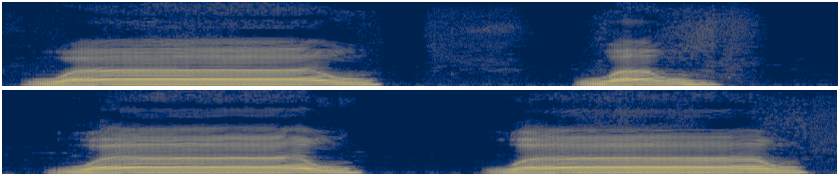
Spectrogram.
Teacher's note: ওয়াও বলার সময় প্রথমে গোল করবেন, পরে আবার স্বাভাবিক করবেন, পরে আবার গোল করবেন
